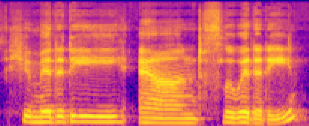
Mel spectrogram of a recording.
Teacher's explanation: so the suffix -dity has two flap sounds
